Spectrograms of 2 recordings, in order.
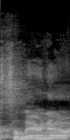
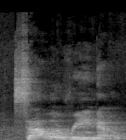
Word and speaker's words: Salarino: that antonio is really vile to as are salerno and solanio did i say his name right salarino goddammit all these italian names also his daughter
